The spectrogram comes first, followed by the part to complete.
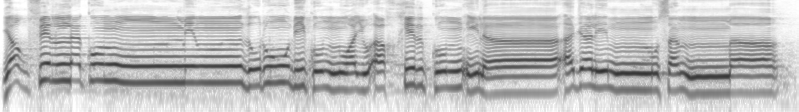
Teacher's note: را ساکن سے پہلے زیر آ رہی ہے، اس وجہ سے را ہو جائے گا باریک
